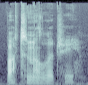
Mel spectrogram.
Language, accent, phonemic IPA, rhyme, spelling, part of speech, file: English, UK, /ˈbʌtənɒləd͡ʒi/, -ɒlədʒi, buttonology, noun, En-uk-buttonology.ogg
- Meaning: 1. The study of buttons (clothing fasteners and badges) 2. An exaggerated and pointlessly pedantic systematization, especially of something trivial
